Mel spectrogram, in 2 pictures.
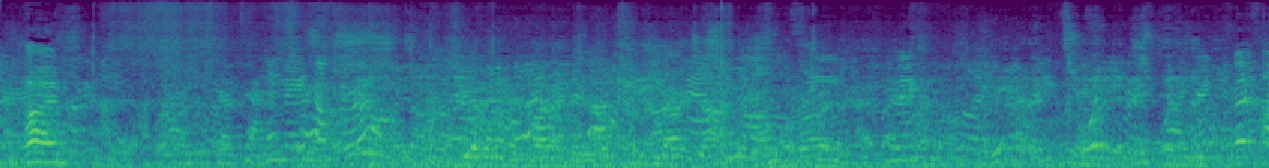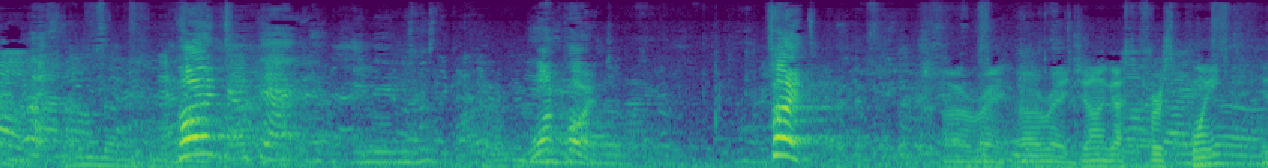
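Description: A crowd of people chatter.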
